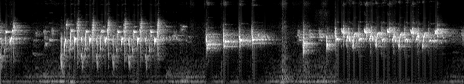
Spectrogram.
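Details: Trucukan master song in Nggaruda style, intended to provoke singing: pulsed chattering phrases, a slurred descending run, then a long steady ripple of quick notes, over a faint low hum.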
